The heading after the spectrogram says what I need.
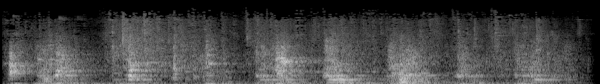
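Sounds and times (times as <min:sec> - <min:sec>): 
crunching: 0:00.0 - 0:05.9.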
